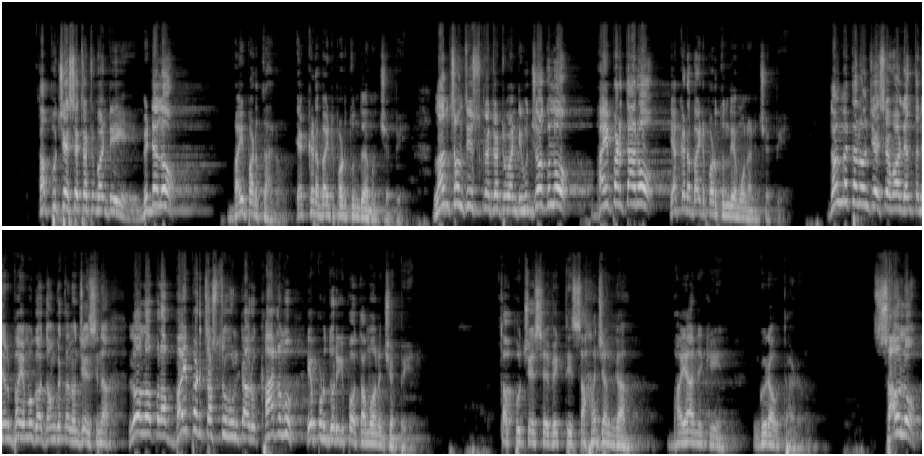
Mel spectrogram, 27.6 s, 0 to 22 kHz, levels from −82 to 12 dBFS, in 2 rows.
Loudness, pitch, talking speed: -19 LUFS, 175 Hz, 80 wpm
